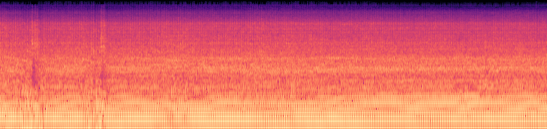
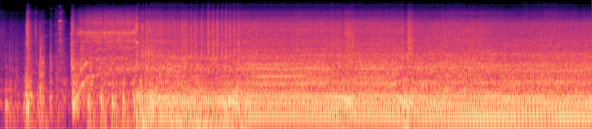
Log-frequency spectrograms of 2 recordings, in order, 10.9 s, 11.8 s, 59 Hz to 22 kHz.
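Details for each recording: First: Craftsman DLT3000 lawn tractor after a new coil, fuel filter and shut-off valve: loud, uneven low chugging with pops, backfiring through the carb. Running rough; carburettor problems suspected. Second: Craftsman DLT3000 lawn tractor: after a few cranks it catches and settles into a steady, even low thrum with no misses or knocks; runs healthy.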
